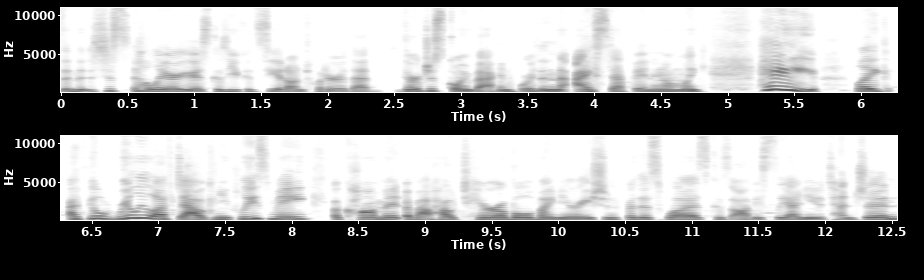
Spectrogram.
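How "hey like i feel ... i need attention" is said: ordinary talk, nothing marked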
